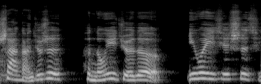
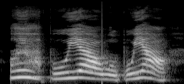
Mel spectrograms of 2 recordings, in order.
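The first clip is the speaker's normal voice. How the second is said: frightened protest; 5 semitones higher, 6 dB louder than usual. A narrator's reading. Sophie fears being eaten.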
